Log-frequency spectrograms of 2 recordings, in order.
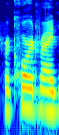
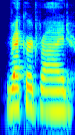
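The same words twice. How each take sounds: First: Record ride with re-CORD, stress on second syllable; verb record. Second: Record ride with REC-erd, stress on first syllable; noun record. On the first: While sorting puzzle words, trying record as the verb. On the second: While sorting puzzle words, trying record as the noun. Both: Shown as a demonstration. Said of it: "record could be record or record".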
